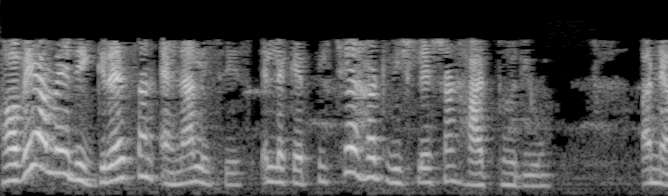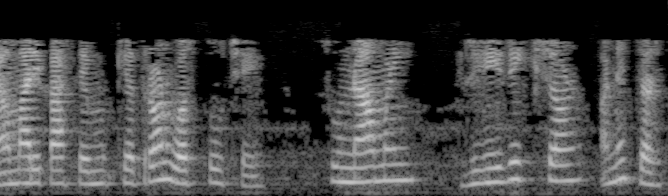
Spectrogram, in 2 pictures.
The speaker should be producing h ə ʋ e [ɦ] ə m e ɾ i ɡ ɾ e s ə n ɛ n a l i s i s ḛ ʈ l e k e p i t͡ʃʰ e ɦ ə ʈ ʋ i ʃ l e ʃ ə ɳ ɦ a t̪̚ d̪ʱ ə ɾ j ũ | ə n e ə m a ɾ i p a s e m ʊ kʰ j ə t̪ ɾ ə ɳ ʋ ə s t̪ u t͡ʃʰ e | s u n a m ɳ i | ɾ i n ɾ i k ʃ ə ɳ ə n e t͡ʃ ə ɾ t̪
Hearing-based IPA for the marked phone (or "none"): none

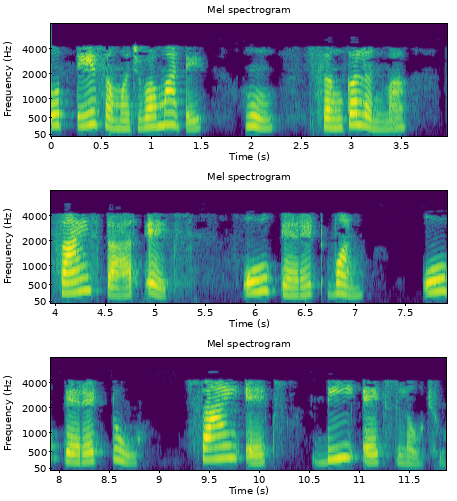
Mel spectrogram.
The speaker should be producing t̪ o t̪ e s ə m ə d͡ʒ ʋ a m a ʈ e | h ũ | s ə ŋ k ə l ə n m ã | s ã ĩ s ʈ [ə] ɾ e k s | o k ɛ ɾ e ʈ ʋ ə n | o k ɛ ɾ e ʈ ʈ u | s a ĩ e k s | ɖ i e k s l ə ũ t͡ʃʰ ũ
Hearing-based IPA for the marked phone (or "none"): a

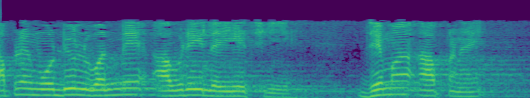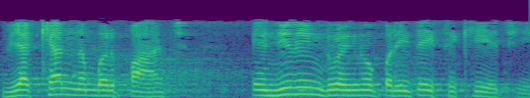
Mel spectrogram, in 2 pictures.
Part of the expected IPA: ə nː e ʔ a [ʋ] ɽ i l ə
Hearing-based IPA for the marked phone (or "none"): ʋ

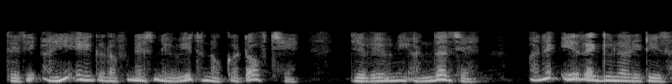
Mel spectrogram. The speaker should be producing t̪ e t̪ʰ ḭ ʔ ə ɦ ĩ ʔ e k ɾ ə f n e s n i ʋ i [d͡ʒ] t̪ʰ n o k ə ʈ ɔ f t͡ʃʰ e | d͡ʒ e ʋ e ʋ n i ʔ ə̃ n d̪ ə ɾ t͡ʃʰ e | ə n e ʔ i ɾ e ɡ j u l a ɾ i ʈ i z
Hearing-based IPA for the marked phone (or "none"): none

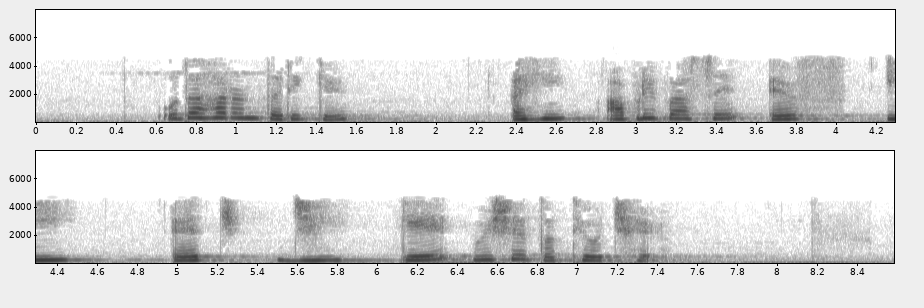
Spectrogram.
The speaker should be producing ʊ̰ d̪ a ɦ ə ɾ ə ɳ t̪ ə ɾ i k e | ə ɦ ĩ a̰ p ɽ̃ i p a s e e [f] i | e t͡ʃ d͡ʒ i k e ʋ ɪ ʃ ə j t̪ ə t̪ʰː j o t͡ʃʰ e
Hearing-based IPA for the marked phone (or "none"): f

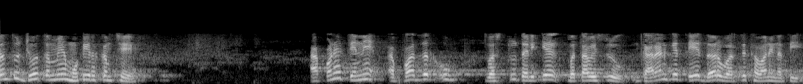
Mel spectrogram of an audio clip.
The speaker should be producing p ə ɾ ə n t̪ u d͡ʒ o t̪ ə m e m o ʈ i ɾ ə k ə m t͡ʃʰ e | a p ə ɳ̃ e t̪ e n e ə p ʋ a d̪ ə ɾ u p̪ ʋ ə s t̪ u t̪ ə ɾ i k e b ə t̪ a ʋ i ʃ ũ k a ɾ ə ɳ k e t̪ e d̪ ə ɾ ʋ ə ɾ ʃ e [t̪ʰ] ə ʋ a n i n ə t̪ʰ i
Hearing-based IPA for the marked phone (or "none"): t̪ʰ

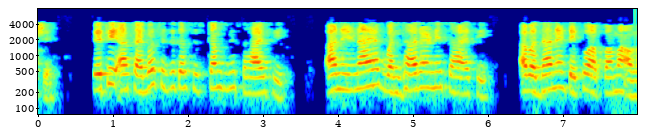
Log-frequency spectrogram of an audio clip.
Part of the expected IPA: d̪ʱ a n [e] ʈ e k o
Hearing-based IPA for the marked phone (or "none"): e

